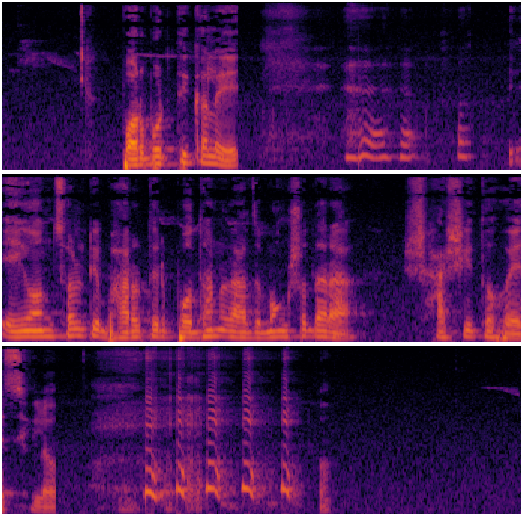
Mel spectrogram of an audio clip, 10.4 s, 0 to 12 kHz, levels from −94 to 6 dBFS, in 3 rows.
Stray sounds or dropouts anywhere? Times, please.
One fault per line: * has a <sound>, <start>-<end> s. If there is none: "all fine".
* has a laugh, 1.7-3.3 s
* has a laugh, 7.4-9.0 s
